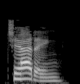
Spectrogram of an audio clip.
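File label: "chatting", British English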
